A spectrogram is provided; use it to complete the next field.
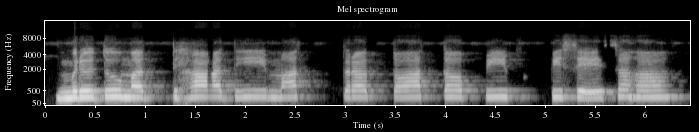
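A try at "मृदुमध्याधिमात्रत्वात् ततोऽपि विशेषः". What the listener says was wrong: See, some of you are not pronouncing matratvat. Matratvat is there, right?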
